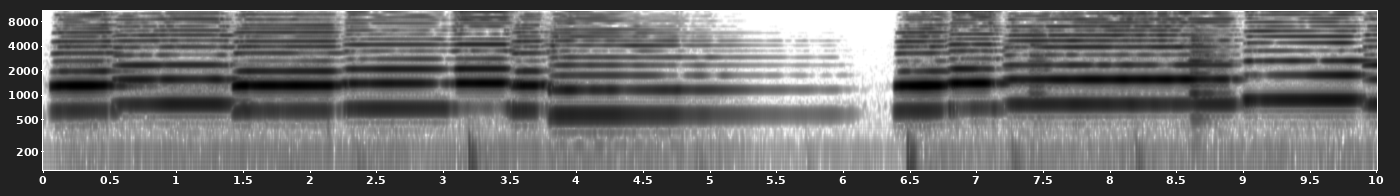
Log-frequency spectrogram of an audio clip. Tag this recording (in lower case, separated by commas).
music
